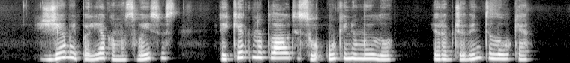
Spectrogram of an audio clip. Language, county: Lithuanian, Vilnius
